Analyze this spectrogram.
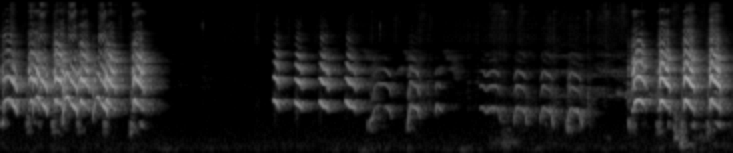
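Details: Baby parrot giving bursts of rapid, harsh, buzzy repeated notes, about two and a half per second, in three runs separated by short pauses; the middle run is softer, with falling notes.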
